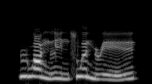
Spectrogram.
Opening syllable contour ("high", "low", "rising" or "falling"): falling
